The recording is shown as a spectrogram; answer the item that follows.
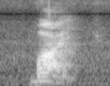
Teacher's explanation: জিহ্বার পজিশনটা একটা দিয়ে শুরু হয়, আরেকটার দিকে চলে যায়, একটু গ্লাইড হয়ে যায়। Okay, the first sound is usually stronger and longer, while the second sound is a shorter glide. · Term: গ্লাইডিং ভাওয়েলস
